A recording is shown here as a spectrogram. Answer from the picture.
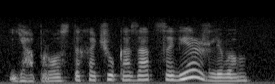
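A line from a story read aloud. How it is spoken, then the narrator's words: Quiet. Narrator (Russian): негромко произнес он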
